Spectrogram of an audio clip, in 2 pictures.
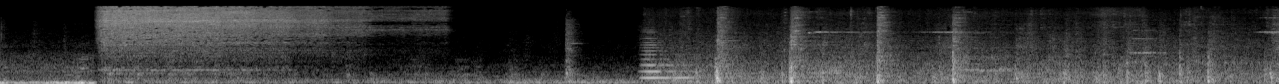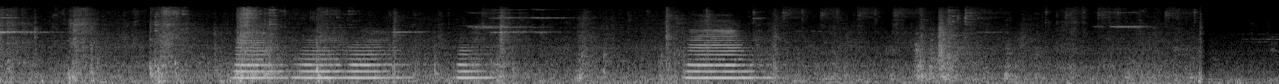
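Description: Passenger train rolling slowly over points and rail joints, its wheels clicking with short squeals, after a few seconds of rushing noise at the start. A train horn sounds a long blast and two short ones in the second half.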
